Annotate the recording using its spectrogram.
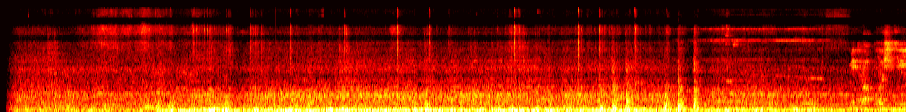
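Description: Moving tram heard from inside: a steady, loud rumble of wheels on rails and running gear, growing louder about three seconds in, with a few faint clicks.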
